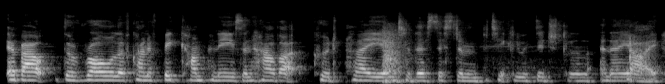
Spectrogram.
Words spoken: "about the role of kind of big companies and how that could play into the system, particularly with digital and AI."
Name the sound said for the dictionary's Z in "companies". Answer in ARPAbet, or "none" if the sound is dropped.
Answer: Z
